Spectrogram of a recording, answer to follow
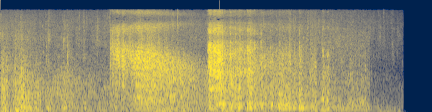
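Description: Thunderstorm sound effect: rain with rolling thunder, two sudden loud thunder cracks about a second and a half and three seconds in. It cuts off abruptly at the end.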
